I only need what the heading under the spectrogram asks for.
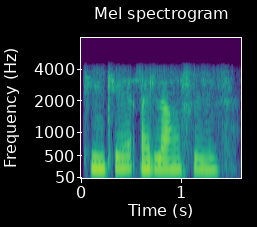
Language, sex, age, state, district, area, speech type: Urdu, female, 30-45, Uttar Pradesh, Aligarh, urban, conversation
